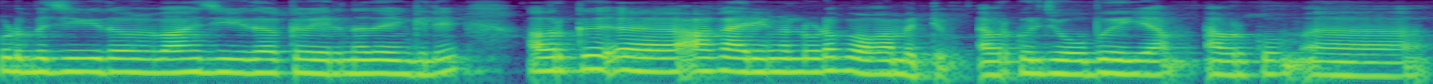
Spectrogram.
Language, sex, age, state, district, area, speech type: Malayalam, female, 30-45, Kerala, Wayanad, rural, spontaneous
